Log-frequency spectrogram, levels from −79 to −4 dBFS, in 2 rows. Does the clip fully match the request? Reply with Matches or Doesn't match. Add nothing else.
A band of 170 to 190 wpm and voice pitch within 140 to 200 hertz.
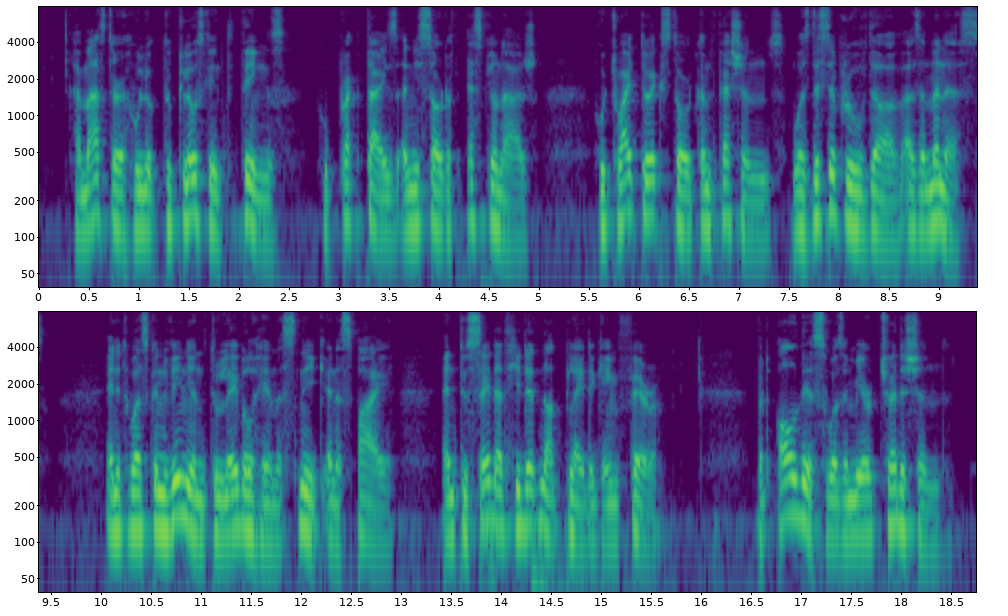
Doesn't match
